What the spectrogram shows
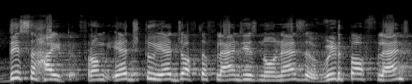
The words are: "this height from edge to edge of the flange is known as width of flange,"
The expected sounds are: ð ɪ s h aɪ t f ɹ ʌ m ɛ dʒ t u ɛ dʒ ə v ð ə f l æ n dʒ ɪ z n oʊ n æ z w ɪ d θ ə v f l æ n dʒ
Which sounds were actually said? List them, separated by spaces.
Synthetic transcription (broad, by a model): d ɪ s h aɪ t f ɹ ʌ m ɛ dʒ t u ɛ dʒ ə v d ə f l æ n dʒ ɪ z n oʊ n æ z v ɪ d t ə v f l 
